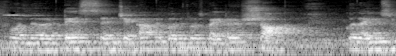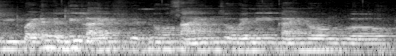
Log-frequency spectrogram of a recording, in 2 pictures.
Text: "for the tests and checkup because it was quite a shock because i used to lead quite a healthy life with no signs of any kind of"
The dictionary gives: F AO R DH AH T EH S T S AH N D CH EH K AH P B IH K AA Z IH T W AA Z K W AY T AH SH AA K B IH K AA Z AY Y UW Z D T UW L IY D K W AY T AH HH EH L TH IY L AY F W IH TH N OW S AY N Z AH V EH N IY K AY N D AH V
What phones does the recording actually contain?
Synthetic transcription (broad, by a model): F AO R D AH T EH S T S AH N D CH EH K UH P B IH K AA Z IH T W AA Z K W AY T AH SH AA K B IH K AA Z AY Y UW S T UW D IY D K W AY T AH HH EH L T IY L AY F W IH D N OW S AY N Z AH V EH N IY K AY N D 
